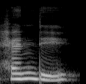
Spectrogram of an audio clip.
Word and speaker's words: Handy: なので、あーの発音で読みたくなるんですけど、なぜかこれはあーじゃなくて A の発音になります。 das Handy ですね。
